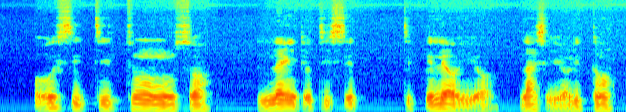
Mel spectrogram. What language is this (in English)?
Yoruba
